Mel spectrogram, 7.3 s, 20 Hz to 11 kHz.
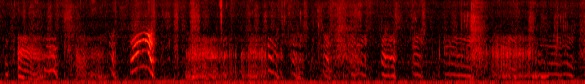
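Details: Five-day-old field-type Labrador Retriever puppies, born to the champion dam biscuit, heard just after 1 pm following nursing: thin, high squeaky whimpers and squeals that arch up and fall, repeated in quick succession over a steady low hum.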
